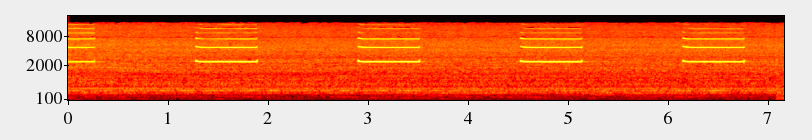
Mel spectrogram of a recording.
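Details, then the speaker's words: Chenbro RM314 3U server build with AMD CPU at boot: steady high-pitched beeps, about one every 1.6 seconds, over constant fan hiss, alarm signalling one fan is disconnected. "So, if I just turn this on, that noise beeping is just to say that one of the fans is disconnected."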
